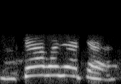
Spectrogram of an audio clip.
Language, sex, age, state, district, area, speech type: Maithili, female, 30-45, Bihar, Supaul, rural, conversation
